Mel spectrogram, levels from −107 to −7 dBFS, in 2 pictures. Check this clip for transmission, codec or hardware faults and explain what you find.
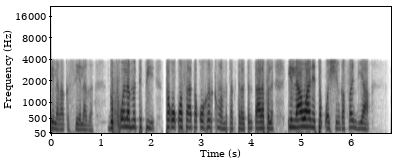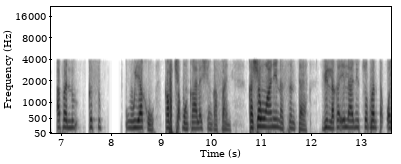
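There is one codec fault, present throughout. G.726 ADPCM coarsely codes each sample's difference from a prediction, consistent with 24 kbit/s. A rasping hiss tracks the speech level, and nothing passes above 3.8 kHz.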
